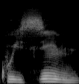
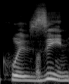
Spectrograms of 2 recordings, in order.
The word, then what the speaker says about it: cuisine: those two again Fusion Cuisine there you go Fusion Cuisine Fusion Cuisine and I'm going to put a little W here and Z to remember it's two things each Fusion Cuisine Fusion Cuisine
